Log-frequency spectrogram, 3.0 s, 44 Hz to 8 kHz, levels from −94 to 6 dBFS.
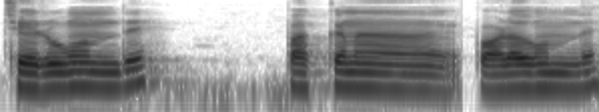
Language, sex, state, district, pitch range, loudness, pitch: Telugu, male, Andhra Pradesh, Srikakulam, 130-145 Hz, -16 LUFS, 140 Hz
